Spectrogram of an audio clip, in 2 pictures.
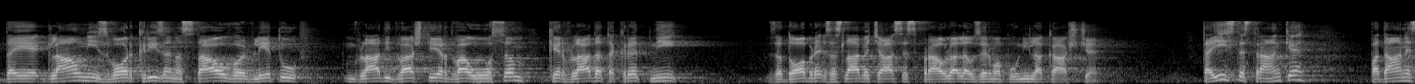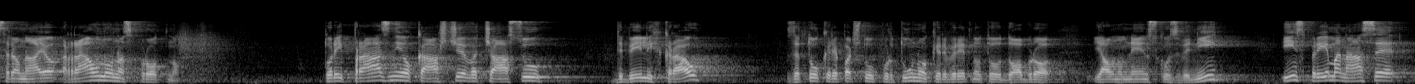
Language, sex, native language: Slovenian, male, Slovenian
